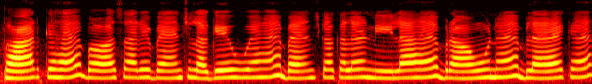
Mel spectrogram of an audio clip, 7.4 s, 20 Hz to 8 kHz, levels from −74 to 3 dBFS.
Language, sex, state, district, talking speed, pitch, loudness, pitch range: Hindi, female, Maharashtra, Washim, 140 wpm, 265 Hz, -17 LUFS, 250-275 Hz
